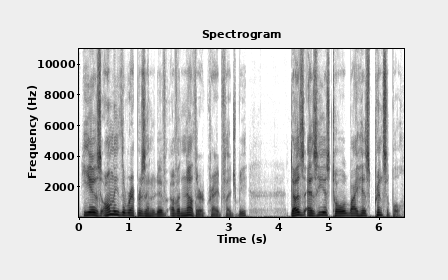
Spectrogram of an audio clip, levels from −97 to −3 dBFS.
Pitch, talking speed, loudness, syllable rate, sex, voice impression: 130 Hz, 155 wpm, -16 LUFS, 5.4 syllables/s, male, masculine, middle-aged, thick, tensed, slightly powerful, hard, intellectual, sincere, calm, mature, reassuring, wild, slightly lively, slightly kind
